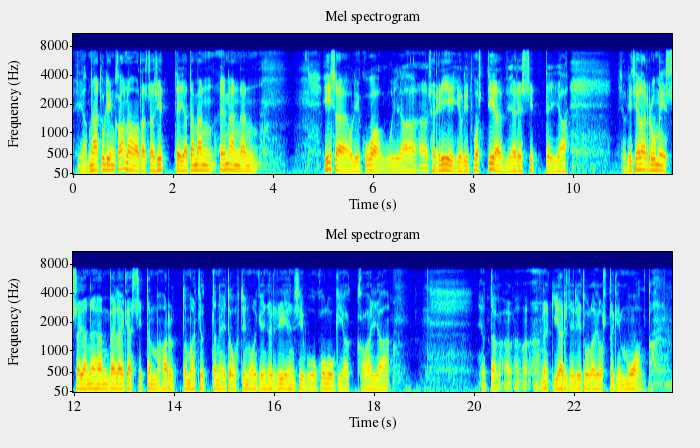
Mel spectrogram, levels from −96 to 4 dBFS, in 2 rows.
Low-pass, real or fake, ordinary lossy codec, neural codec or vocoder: 7.2 kHz; real; none; none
